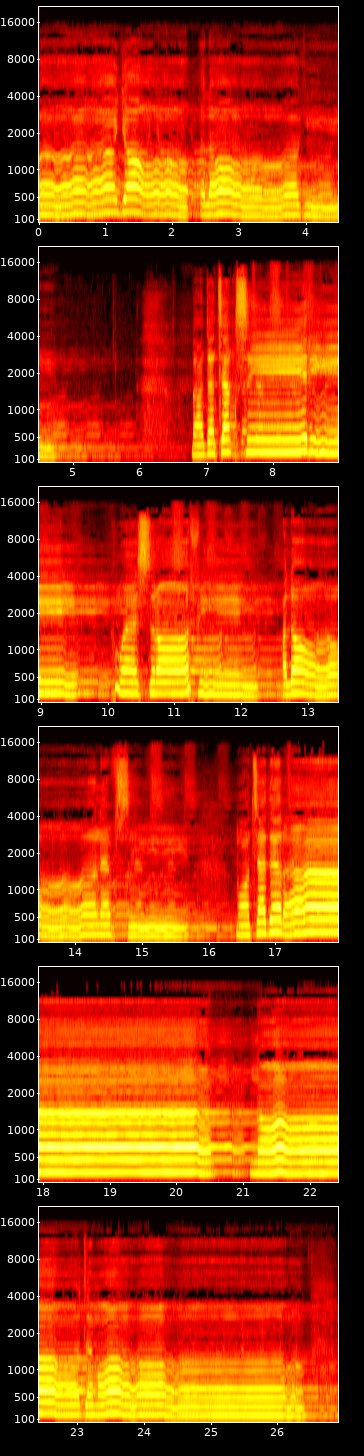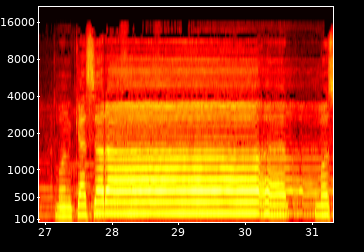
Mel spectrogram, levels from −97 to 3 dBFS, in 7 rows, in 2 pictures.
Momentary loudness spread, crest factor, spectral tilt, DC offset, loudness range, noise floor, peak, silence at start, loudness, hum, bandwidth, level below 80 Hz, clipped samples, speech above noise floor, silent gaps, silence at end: 16 LU; 14 dB; -5 dB/octave; under 0.1%; 12 LU; -52 dBFS; 0 dBFS; 0 s; -15 LUFS; none; 15 kHz; -64 dBFS; under 0.1%; 38 dB; none; 0 s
